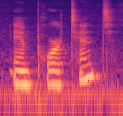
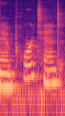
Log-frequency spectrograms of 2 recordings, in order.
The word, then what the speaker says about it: important: as colony, botany, remember, important, recollect, represent. In the words colony and botany, the first syllable is accented. In the words remember and important, the second syllable is accented.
